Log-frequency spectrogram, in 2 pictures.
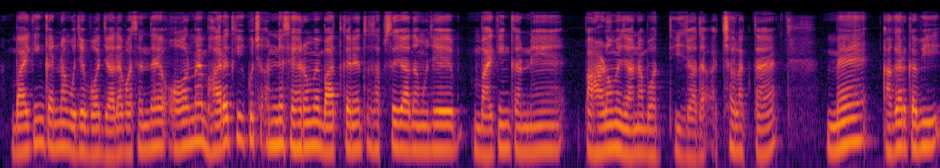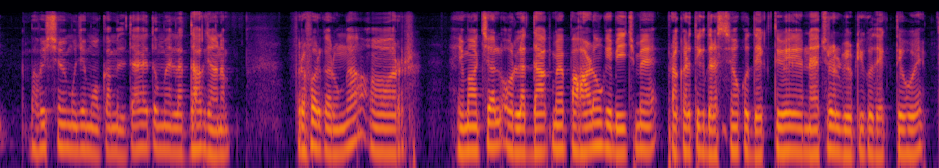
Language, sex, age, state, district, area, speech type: Hindi, male, 18-30, Madhya Pradesh, Bhopal, urban, spontaneous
